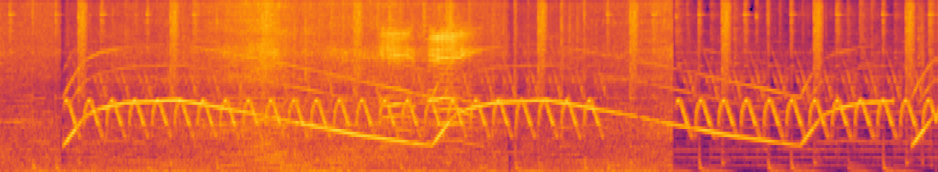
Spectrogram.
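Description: A police siren wails and yelps.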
